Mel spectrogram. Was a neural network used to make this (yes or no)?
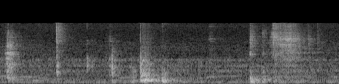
no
